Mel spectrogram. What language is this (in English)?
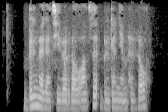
Bashkir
